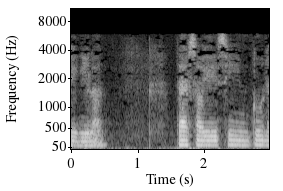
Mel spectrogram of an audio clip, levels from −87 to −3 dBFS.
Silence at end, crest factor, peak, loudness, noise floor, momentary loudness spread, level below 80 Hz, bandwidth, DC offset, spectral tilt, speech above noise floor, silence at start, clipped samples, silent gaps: 0 s; 18 dB; -4 dBFS; -20 LUFS; -44 dBFS; 20 LU; -44 dBFS; 6.2 kHz; under 0.1%; -6 dB/octave; 24 dB; 0 s; under 0.1%; none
